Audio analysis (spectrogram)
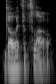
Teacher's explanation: Link go and with. Go with the flow. Stress the word flow.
